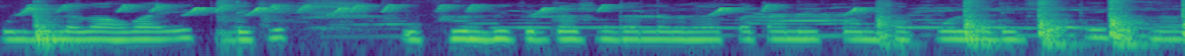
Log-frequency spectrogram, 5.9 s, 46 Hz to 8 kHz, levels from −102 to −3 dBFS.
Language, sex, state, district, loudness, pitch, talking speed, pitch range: Hindi, female, Bihar, Jamui, -32 LUFS, 220 Hz, 255 wpm, 215-225 Hz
